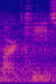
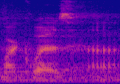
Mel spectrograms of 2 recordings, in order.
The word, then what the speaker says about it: Marquis: off of craig brackens it's marquez gill strap it's spelled like marquise but it's marquez i made the same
